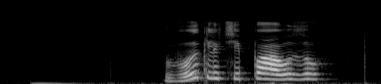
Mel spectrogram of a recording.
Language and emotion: Russian, positive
